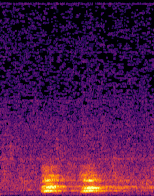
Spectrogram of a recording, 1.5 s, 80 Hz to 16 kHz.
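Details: Two loud, clear barks about half a second apart from Rex, a dog running around in the night, September 21, 2018.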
